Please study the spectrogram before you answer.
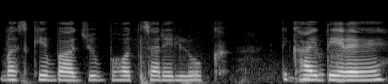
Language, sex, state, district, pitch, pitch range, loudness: Hindi, female, Delhi, New Delhi, 205 Hz, 200-210 Hz, -17 LUFS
